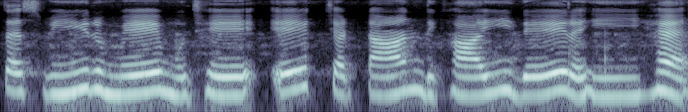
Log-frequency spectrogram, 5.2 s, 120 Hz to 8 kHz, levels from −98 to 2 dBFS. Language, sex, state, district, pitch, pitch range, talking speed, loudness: Hindi, female, Madhya Pradesh, Katni, 235 Hz, 225-265 Hz, 105 wpm, -18 LUFS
